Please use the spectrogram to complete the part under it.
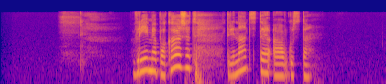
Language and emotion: Russian, sad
